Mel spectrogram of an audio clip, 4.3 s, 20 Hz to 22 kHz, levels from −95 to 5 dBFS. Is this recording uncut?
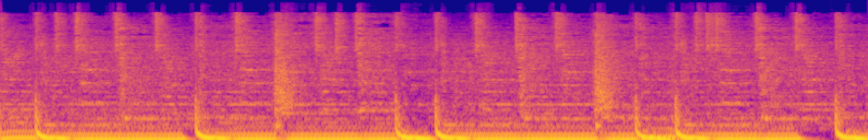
no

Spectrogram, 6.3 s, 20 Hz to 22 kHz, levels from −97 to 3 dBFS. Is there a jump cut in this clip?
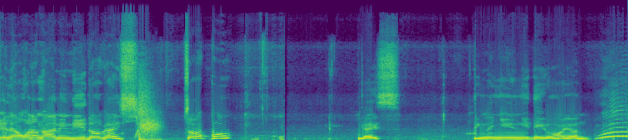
yes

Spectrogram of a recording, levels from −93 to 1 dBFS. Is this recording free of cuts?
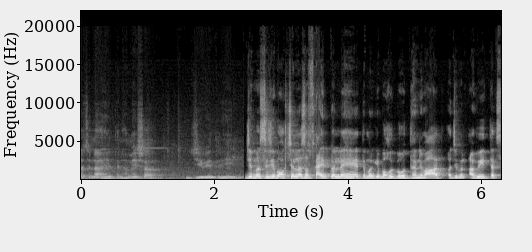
no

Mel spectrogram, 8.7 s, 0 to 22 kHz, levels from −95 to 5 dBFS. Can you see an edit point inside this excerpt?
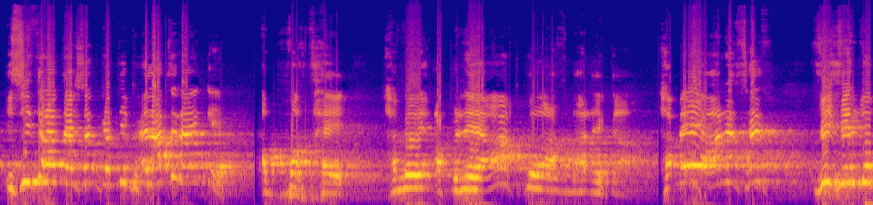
yes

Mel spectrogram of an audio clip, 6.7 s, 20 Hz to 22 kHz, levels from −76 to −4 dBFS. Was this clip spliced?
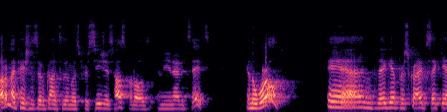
no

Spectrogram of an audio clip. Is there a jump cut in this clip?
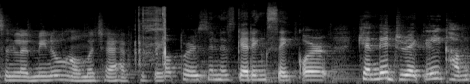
yes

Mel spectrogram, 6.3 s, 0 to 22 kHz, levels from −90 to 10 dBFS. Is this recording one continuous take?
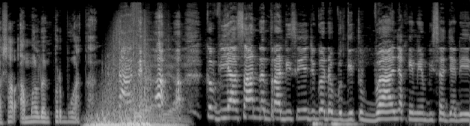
no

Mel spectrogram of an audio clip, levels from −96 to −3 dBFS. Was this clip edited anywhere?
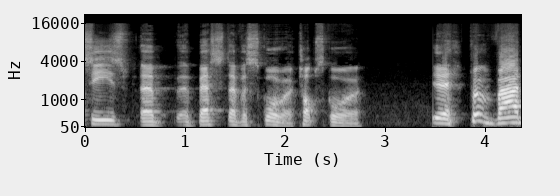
yes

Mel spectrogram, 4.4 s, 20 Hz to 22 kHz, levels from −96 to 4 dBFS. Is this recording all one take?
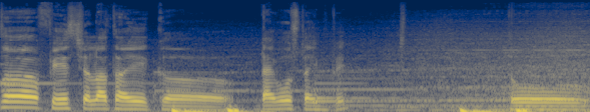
yes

